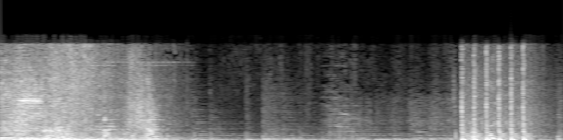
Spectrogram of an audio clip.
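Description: Gunfire in the video game Midnight Suns, with a noisy whooshing buildup followed by a rapid burst of about six sharp, loud shots near the end.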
